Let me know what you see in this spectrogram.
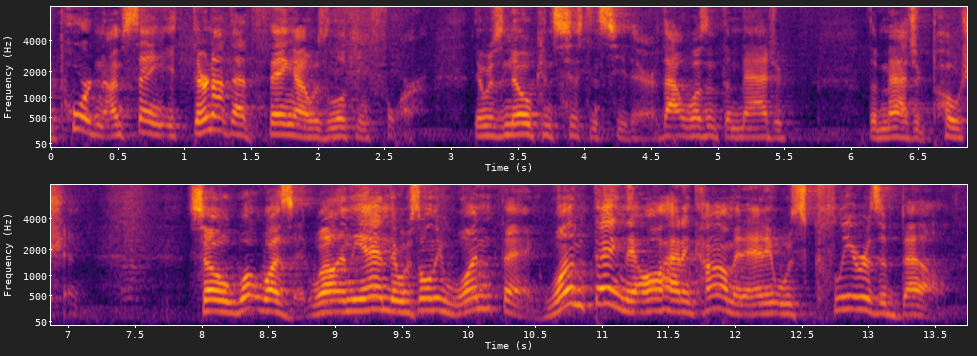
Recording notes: a presentation from the recent Wharton Leadership Conference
